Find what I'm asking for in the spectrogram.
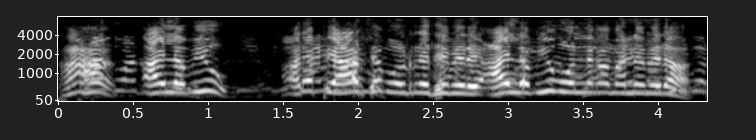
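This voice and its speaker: A man's voice: very high voice, a little fast. A man in a heated street debate, insisting on his turn to speak and answering sarcastically. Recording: crowd noise behind.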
